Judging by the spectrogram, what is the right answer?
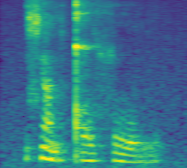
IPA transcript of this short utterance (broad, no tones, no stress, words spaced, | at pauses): ɕãrǃolˠ ɬor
